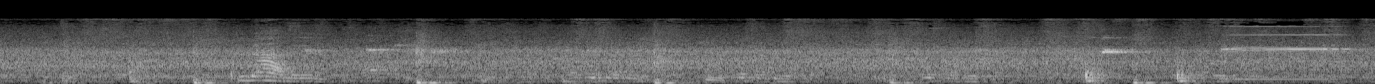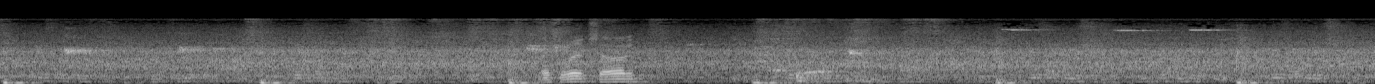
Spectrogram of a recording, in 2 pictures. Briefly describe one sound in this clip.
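A heavy ball thuds repeatedly against a rubber tyre.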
